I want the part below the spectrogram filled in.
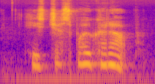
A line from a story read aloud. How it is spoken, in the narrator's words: I whispered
